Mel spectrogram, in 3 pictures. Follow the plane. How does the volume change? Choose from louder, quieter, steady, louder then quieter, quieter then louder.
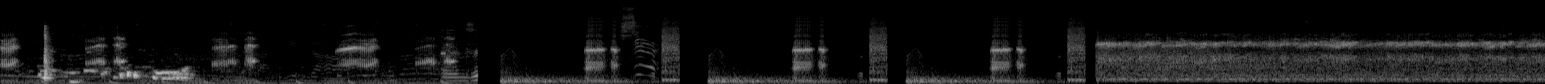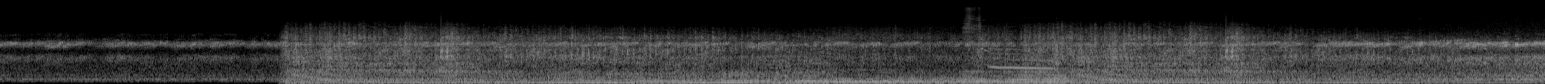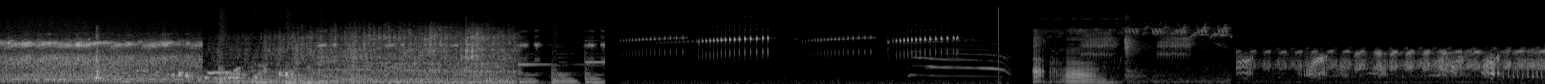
quieter then louder.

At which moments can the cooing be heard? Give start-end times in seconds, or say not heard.
0.3-1.9, 31.8-34.0.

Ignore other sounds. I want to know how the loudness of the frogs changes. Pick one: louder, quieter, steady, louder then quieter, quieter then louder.
louder then quieter.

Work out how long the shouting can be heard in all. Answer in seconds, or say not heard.
2 s.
